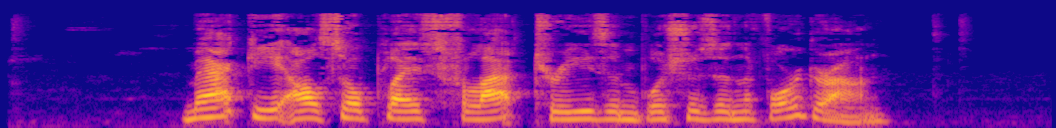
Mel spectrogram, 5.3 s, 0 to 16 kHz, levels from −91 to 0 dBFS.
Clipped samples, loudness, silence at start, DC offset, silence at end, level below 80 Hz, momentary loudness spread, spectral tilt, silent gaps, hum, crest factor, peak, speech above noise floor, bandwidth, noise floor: under 0.1%; -18 LUFS; 0.9 s; under 0.1%; 0.85 s; -60 dBFS; 10 LU; -4 dB/octave; none; none; 20 dB; 0 dBFS; 46 dB; 11.5 kHz; -64 dBFS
